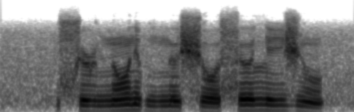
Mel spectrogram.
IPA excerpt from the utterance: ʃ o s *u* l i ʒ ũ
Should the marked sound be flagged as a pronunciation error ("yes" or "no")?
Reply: yes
